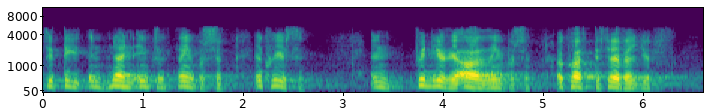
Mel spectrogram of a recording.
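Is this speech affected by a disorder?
Yes: deafness; works with interpreters; deaf accent, offers to repeat if not understood.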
